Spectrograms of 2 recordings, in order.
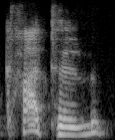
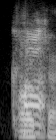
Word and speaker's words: cotton: So if it's T vowel N, we're going to say not button, we're going to say, or cotton, Okay. we're going to say button, cotton. Okay.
